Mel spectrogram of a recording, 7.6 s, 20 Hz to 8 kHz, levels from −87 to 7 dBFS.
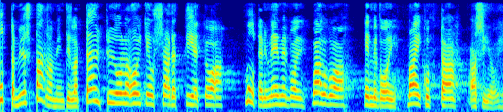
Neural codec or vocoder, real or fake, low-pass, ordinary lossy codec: codec, 16 kHz in and 24 kHz out, 1.1 kbps, FireRedTTS-2 codec; fake; 7.2 kHz; none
